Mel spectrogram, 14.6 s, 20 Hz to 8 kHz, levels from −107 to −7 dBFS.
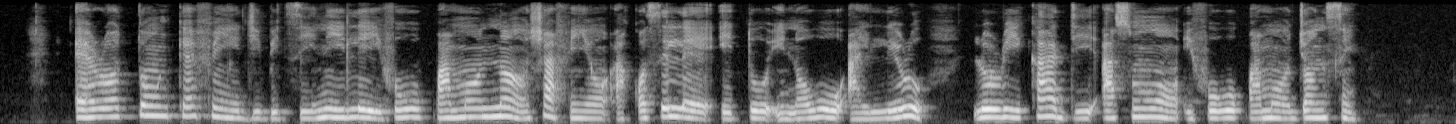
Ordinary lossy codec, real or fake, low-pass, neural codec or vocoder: none; real; 7.2 kHz; none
